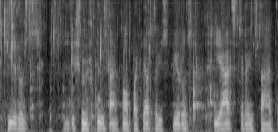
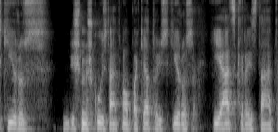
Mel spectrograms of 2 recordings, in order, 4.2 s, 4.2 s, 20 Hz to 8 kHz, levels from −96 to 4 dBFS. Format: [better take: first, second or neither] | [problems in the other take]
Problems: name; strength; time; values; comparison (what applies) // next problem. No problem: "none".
second | noise reduction (neural mask model RNNoise)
